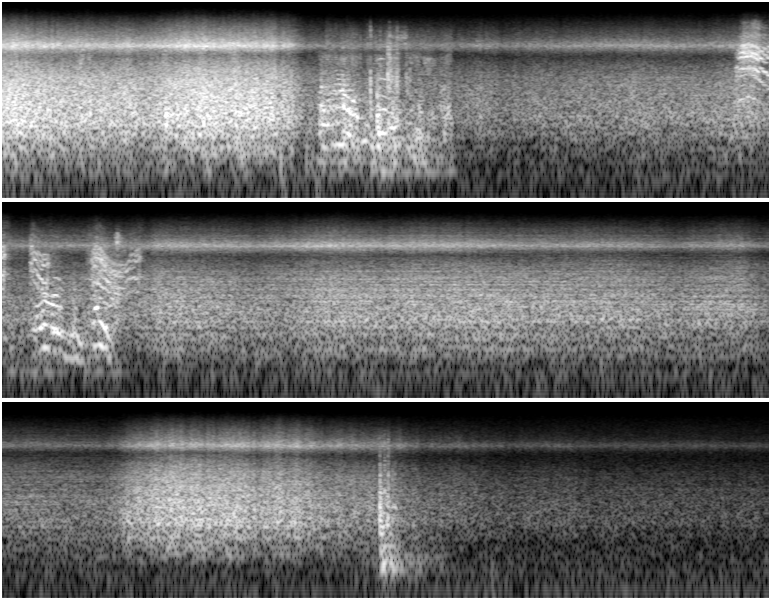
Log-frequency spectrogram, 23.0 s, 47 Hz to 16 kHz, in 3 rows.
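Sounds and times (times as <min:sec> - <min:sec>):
rushing wind-like hiss: 0:00.0 - 0:23.0
short falling cry: 0:07.4 - 0:09.2.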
